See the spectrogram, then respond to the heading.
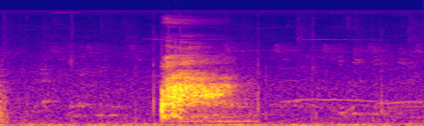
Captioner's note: Moaning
